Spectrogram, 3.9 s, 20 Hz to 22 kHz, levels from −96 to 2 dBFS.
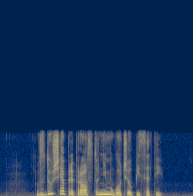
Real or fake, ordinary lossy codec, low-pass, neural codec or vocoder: real; none; 7.2 kHz; none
